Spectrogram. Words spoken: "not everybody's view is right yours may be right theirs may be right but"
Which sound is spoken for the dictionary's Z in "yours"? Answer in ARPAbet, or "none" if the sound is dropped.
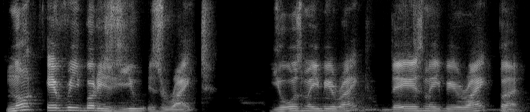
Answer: Z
